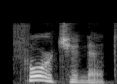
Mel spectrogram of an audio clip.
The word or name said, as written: fortunateness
